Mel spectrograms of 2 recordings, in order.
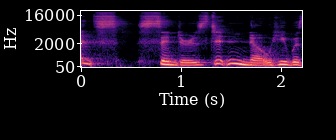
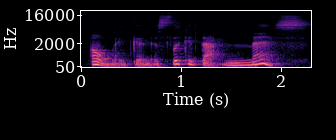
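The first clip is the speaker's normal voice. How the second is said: hushed; 9 dB quieter than usual. Real, not acted. Reader reacts to picture.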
